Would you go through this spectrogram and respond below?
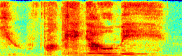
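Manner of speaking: whispering. Leaning in to another character and whispering a threat: whisper. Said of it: "lean in and whisper and go".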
